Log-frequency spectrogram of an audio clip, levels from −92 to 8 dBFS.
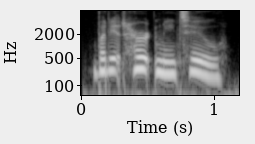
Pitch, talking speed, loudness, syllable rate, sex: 210 Hz, 250 wpm, -15 LUFS, 5.4 syllables/s, female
